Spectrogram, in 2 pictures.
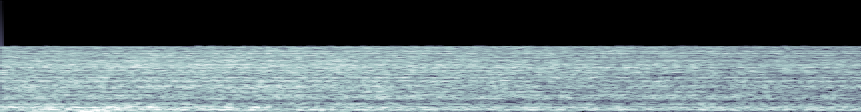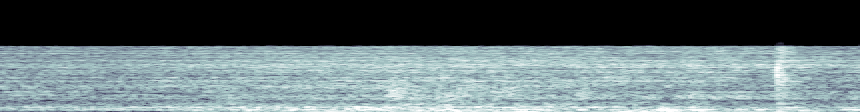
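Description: Steady, even hiss of white noise, heard through a baby monitor camera's low-fidelity microphone.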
